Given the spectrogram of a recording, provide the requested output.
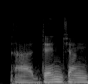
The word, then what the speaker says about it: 된장: So in our first syllable, 네, it looks like OE, 네. looks like doin, 네. but pronunciation becomes duen, 된, doenjang.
